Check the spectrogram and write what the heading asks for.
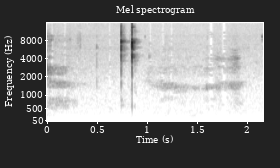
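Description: Two quick computer mouse clicks, close together a little under a second in, selecting a menu item.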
